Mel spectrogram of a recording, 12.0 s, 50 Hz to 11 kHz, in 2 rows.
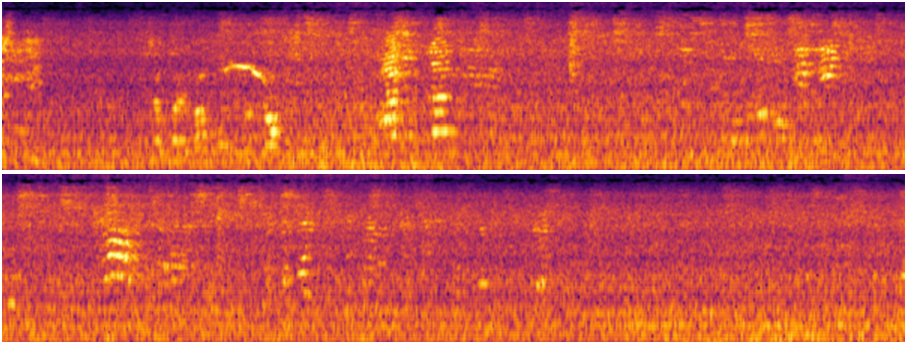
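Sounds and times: faint voices: 0:00.0 - 0:10.5
ship engine droning: 0:00.0 - 0:12.0
wind: 0:00.0 - 0:12.0.

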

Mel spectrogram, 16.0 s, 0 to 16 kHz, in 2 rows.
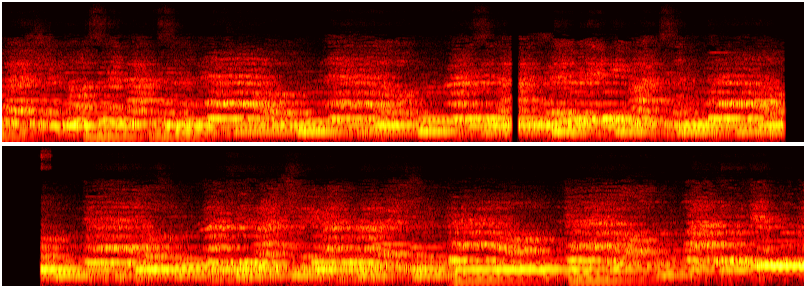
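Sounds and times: children's choir singing: 0:00.0 - 0:16.0.

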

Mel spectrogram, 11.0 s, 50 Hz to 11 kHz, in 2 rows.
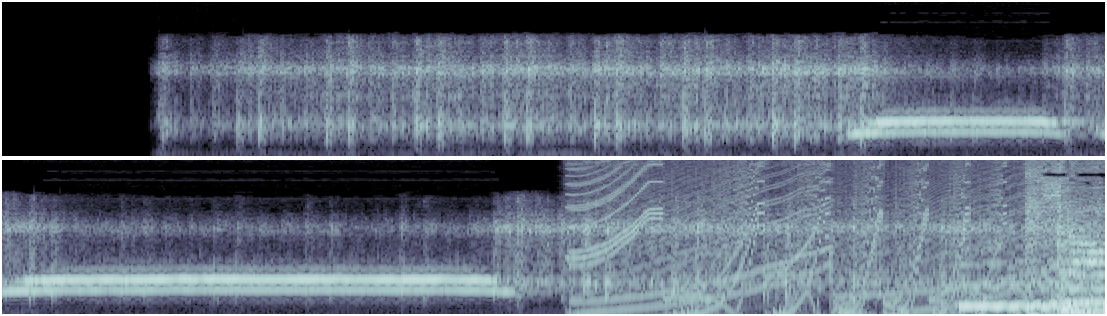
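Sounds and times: plastic dominoes clicking: 0:00.8 - 0:04.4
steady electronic tone: 0:04.9 - 0:11.0.

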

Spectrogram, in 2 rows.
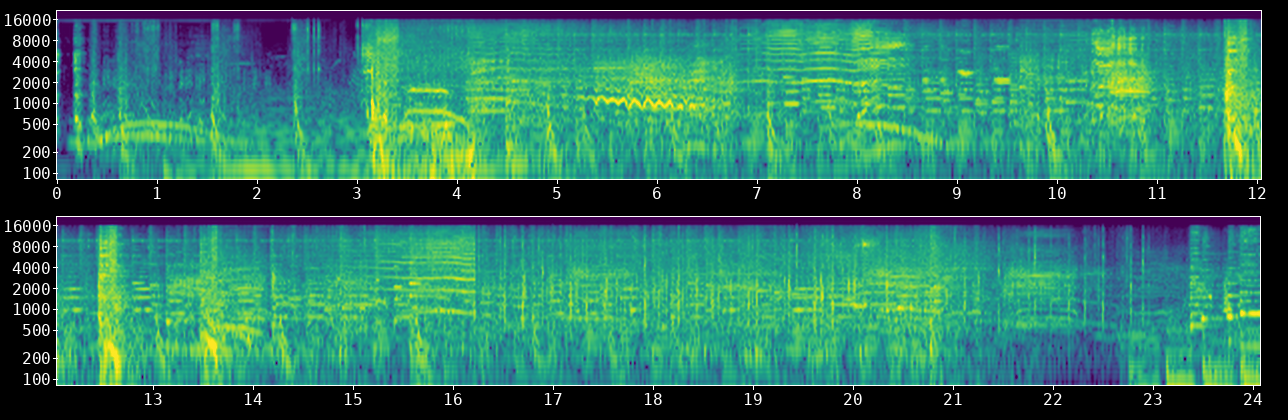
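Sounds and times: upbeat cartoon music: 0:00.0 - 0:24.0
cartoon character vocalizations: 0:07.3 - 0:08.9.

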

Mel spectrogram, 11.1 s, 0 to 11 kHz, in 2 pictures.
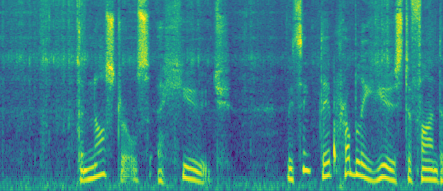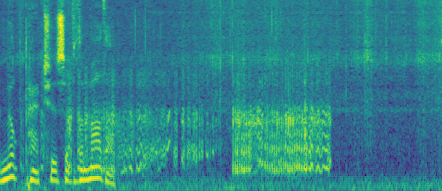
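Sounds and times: young platypus raspy call: 0:05.6 - 0:09.8.

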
